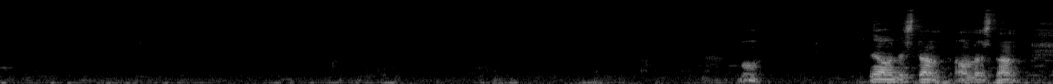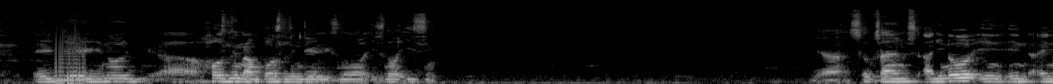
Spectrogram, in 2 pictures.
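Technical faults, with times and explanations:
2.16, 5.14–5.18, 13.76–13.78 (right after "hustling and bustling"), 15.55–15.60 and 20.67–20.72 s, compressed frames skipped: the audio jumps ahead about 100, 150, then 40 ms each time, which fits dropped 42.7 ms codec frames.
11.08–11.39 s, robotic sound from repeated short buffers: a stiff, metallic 200 Hz buzz runs through most of this stretch, likely from a 5 ms chunk replayed while fresh audio ran late.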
